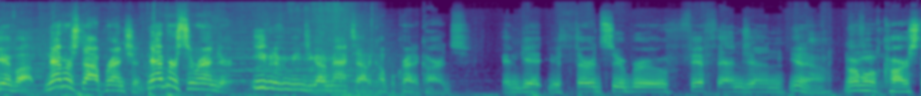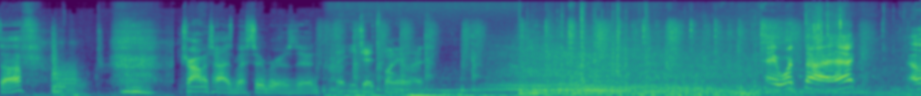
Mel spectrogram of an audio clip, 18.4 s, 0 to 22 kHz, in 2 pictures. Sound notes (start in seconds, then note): 12.4 engine rumbles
